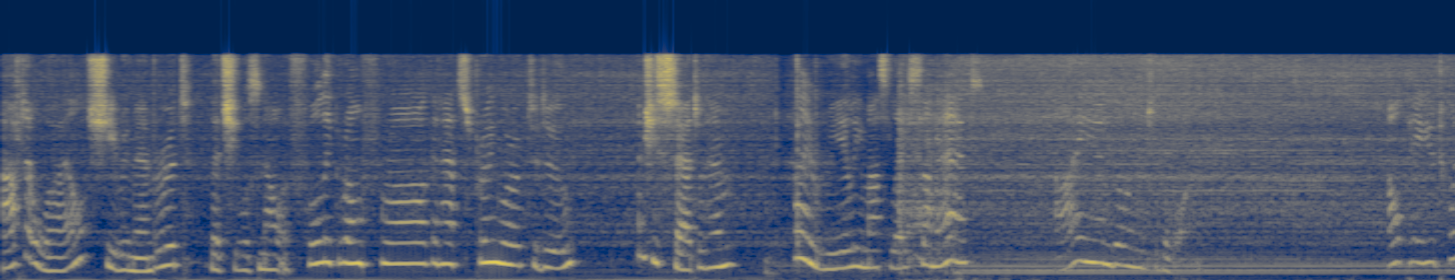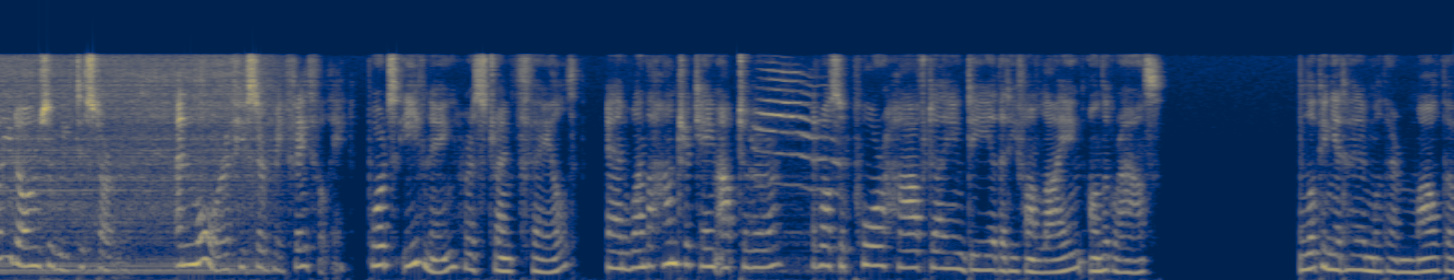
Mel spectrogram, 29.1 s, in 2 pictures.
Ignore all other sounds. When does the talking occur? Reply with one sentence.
The talking can be heard from 0.0 to 9.8 s, from 10.5 to 12.1 s, from 13.8 to 26.1 s and from 27.5 to 29.0 s.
